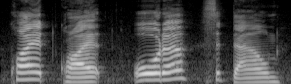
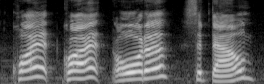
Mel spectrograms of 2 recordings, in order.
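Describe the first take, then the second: First: English RP judge demanding order; received pronunciation judge. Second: Put-on loud gavel call in an old-timey Southern drawl; old Southern courtroom call to order; wrong judge accent. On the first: Acted. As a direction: bark for order as a stuffy British judge. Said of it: "Let's find received pronunciation". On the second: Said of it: "sorry, wrong, wrong judge accent".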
